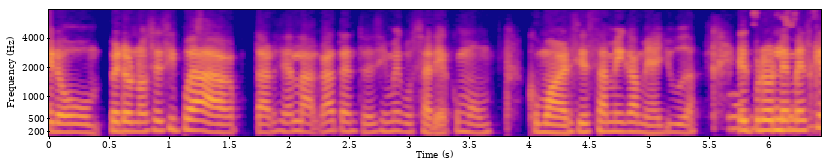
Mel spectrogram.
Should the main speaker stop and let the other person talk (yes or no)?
no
